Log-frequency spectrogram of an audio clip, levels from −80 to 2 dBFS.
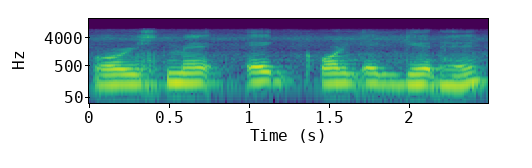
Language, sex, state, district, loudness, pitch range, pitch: Hindi, male, Arunachal Pradesh, Lower Dibang Valley, -14 LUFS, 135-150 Hz, 145 Hz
